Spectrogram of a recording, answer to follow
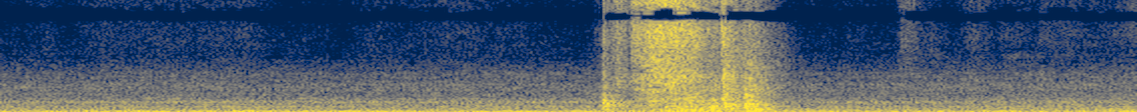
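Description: One brief rustling swish of a hairbrush drawn through the long hair of a half wig, about two seconds in, over a steady low hum.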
